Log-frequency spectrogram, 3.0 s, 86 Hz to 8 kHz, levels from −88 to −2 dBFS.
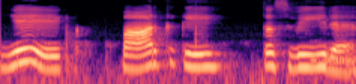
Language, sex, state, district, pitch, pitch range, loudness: Hindi, female, Punjab, Fazilka, 220 Hz, 210-240 Hz, -15 LUFS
